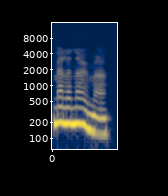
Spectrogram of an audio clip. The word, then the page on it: melanoma: British English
